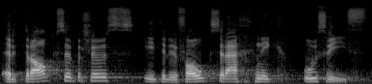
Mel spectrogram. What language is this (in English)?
Swiss German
